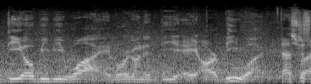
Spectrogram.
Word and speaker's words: Derby: It's pronounced Darby in case you're an American, because That's right.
